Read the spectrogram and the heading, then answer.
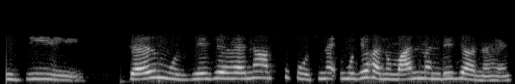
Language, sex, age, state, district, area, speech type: Urdu, female, 18-30, Delhi, Central Delhi, urban, conversation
